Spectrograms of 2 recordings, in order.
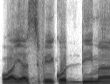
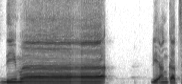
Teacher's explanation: usahakan intonasinya diangkat sedikit karena hamzahnya perlu kita perjelas.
